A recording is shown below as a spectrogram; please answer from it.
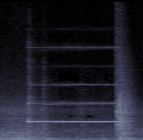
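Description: A steady, high electronic beep held for about a second and a half over a low hum, cut off by a short sharp noise near the end.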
